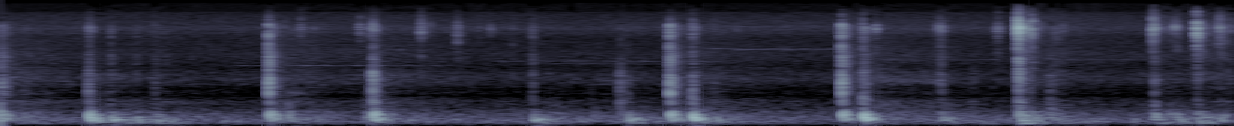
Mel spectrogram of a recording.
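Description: Typing on a computer keyboard while building a Scratch snake game, with irregular, clearly separated clicks and occasional quick pairs, close and fairly loud against a quiet hiss.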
